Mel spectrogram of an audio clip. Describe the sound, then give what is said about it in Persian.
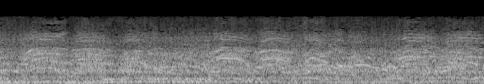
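A large crowd of Afghan migrants protesting in the streets of Tehran shouts continuously in a dense, loud roar of many voices, crying for justice, with rhythmic swells suggesting chanted protest cries rising and falling throughout. “خاصه وقتی در خیابان‌های تهران فریاد دادخواهی مهاجران افغان شنیده می‌شود.”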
